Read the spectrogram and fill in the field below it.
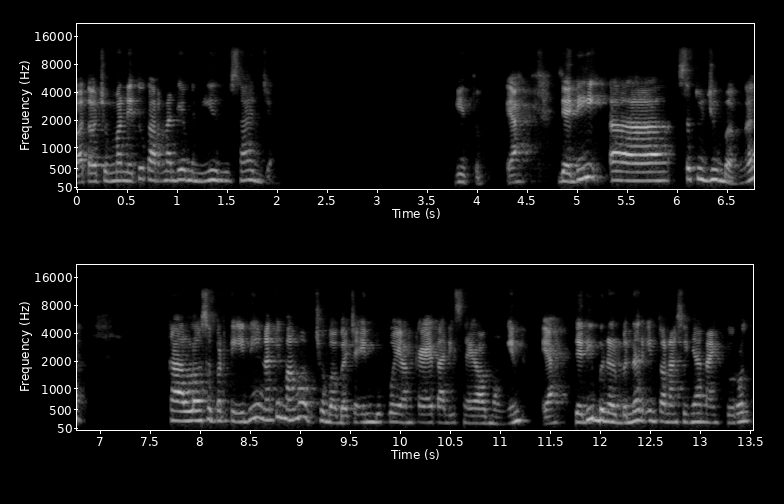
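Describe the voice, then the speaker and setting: A woman's voice: mid-range voice, a little fast. A woman pediatrician patiently explaining advice to parents during a webinar, on a video call. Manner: patient, explanatory, demonstrates animated reading voice. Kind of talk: webinar talk advising parents. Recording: echoey room.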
